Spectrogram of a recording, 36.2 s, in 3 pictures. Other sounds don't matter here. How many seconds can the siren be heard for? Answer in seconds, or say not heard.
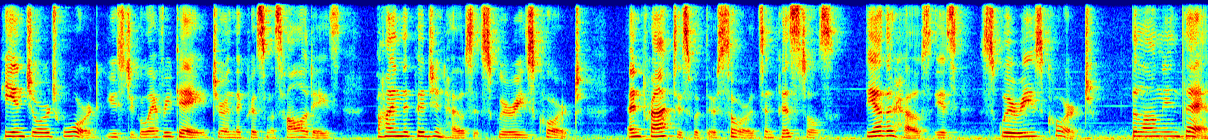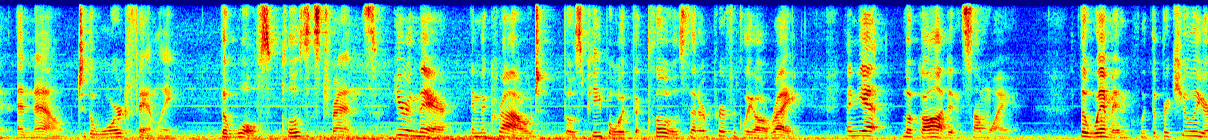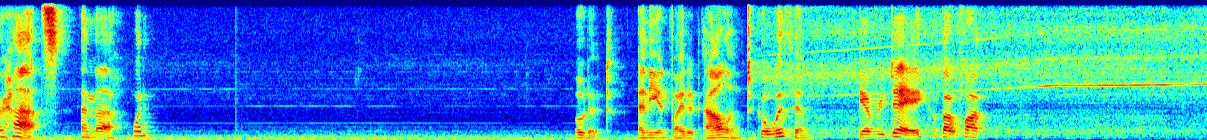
not heard.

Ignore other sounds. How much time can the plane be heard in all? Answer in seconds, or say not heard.
36 s.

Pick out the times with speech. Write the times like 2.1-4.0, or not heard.
0.0-22.2, 22.9-25.6, 29.9-34.0.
